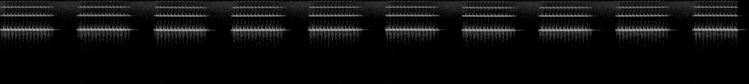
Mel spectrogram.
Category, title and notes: Soundscapes > Synthetic / Artificial
11 - Atmospheres & Ambiences - Crickets A
A synthesised cricket.
field, ambience, crickets, summer, electronic, insects, bugs, ambient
